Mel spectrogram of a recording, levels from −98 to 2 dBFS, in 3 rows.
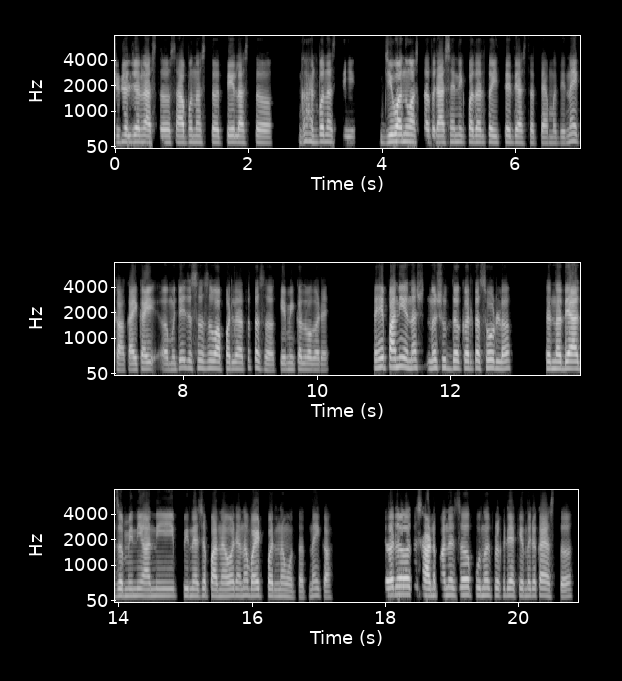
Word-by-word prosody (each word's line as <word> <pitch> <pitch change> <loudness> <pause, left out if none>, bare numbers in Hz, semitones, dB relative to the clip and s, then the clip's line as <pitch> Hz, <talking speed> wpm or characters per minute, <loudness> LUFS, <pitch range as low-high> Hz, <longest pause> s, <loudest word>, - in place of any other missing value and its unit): Detergent 180 +1 0
असतं, 170 0 +1
साबण 165 +1 0
असतं, 170 0 -2
तेल 175 -1 +2
असतं, 165 -1 -1 0.5
घाण 195 -3 -5
पण 190 +1 +1
असती, 165 -2 -6 0.5
जीवाणू 190 +3 +5
असतात, 170 -1 -3
रासायनिक 175 +1 +1
पदार्थ 175 -1 0
इत्यादी 170 0 -1
असतात, 160 0 -2
त्यामध्ये 155 0 -6
नाही 200 +5 -1
का? 155 -2 0
काही-काही 175 +3 +2 0.2
म्हणजे 165 +6 -4
जसं-जसं 200 0 -5
वापरलं 185 -1 +1
जातं, 175 +4 -3
तसं. 160 -6 -4
केमिकल 170 0 -4
वगैरे. 155 -2 -4 0.7
तर - - +2
हे 235 +3 +5
पाणी 230 +1 +7
आहे 230 - +4
ना, 210 +1 +1 0.2
न 200 +2 0
शुद्ध 205 -1 0
करता 200 +1 +2
सोडलं, 200 -2 0 0.6
तर 190 - +2
नद्या, 190 0 +7
जमिनी 180 +1 -2
आणि 180 +1 -1
पिण्याच्या 185 0 -3
पाण्यावर 175 +1 +1
आहे 180 - -2
ना 195 - -3
वाईट 185 0 +4
परिणाम 175 -2 -2
होतात. 150 -2 -8
नाही 185 +2 -6
का? 150 - -3 0.8
तर 200 +2 +5
अ, 220 0 +7
ते 220 +1 -12
सांडपाण्याचं 195 +1 +3
पुनर्प्रक्रिया 190 -1 -2
केंद्र 185 0 -3
काय 190 -1 +4
असतं? 170 -1 -5
180 Hz, 160 wpm, -25 LUFS, 170-190 Hz, 0.8 s, पाणी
